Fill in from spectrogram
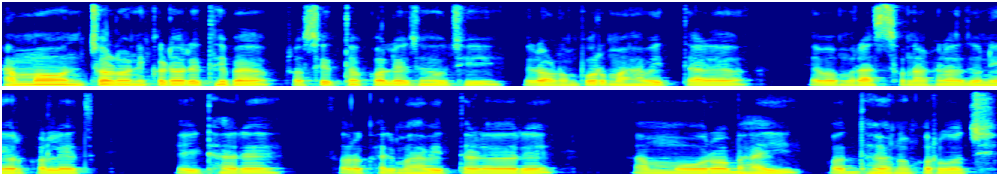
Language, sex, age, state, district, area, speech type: Odia, male, 45-60, Odisha, Nayagarh, rural, spontaneous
